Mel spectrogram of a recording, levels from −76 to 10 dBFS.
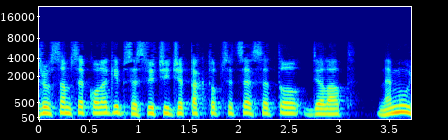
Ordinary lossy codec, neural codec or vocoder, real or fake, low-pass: MP3, 32 kbps; codec, 16 kHz, 0.3 kbps, FocalCodec; fake; 7.2 kHz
